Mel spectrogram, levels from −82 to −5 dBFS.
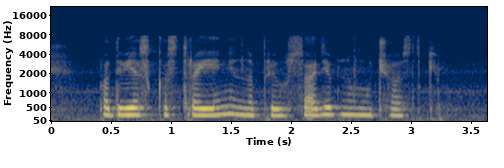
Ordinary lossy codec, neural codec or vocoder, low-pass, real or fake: none; none; none; real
